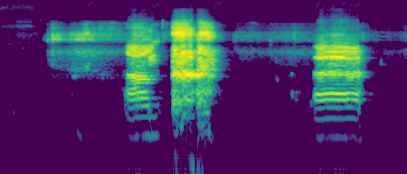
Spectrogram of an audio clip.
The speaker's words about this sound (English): Sorry, clear my throat.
